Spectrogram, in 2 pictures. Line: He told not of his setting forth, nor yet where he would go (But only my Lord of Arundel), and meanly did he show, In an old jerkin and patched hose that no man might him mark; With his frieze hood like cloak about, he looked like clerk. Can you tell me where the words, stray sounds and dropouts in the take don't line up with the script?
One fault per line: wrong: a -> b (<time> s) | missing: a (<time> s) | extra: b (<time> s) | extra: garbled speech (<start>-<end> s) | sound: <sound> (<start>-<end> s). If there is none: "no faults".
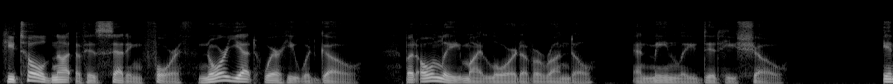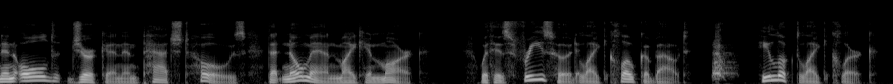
sound: bark (16.0-16.3 s)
